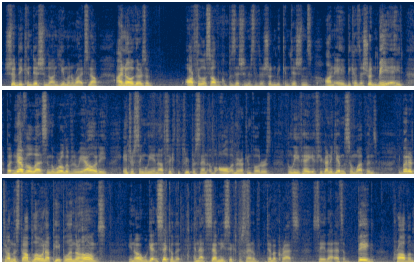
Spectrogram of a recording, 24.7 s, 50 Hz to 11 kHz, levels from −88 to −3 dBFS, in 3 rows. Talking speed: 195 wpm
